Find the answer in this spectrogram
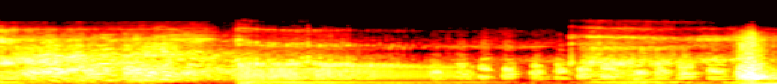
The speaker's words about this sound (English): He never missed a snore.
